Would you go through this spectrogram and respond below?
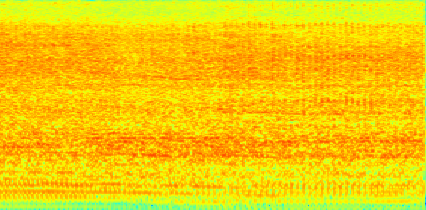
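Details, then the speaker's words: Champion dual-fuel generator running on propane after an electric start, switched into economy mode: a small single-cylinder engine holds a steady, even, noticeably quieter drone with no misses or knocks. This is normal running. "when you engage the economy mode it gets a good bit quieter"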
